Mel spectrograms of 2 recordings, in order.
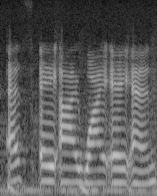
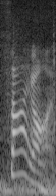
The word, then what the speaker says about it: Saiyan: When you Romanize Japanese, something spelled S-A-I-Y-A-N is pronounced Scion.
